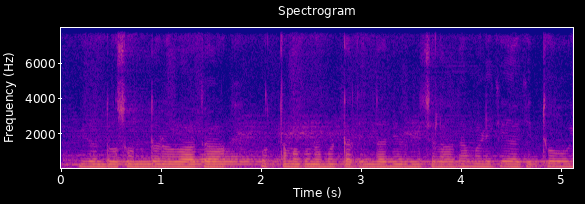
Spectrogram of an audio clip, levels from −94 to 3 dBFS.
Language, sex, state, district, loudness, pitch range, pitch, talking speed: Kannada, male, Karnataka, Dakshina Kannada, -36 LUFS, 140-145 Hz, 140 Hz, 80 wpm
